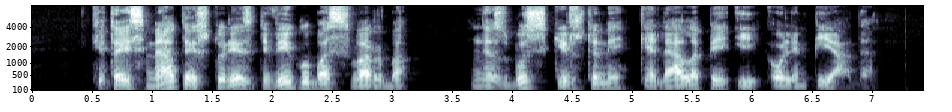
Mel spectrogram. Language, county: Lithuanian, Vilnius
